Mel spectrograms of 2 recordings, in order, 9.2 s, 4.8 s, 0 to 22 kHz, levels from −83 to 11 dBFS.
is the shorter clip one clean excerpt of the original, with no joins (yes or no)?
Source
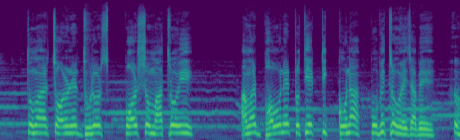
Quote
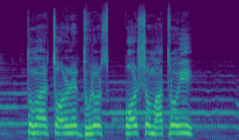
yes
